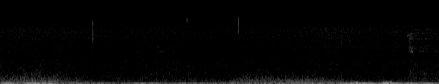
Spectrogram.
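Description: Quiet room tone: a steady low hum with faint background noise, and three or four faint, short clicks in the middle.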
